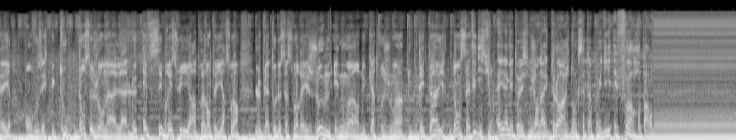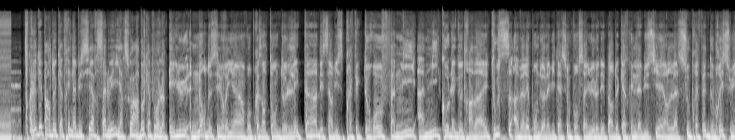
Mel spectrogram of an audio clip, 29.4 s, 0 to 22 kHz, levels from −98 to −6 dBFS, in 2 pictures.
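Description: From 13.1 s to 14.94 s the audio collapses into a steady, flat buzz pitched at 50 Hz, with no movement until normal sound resumes. This is a system hang loop. The computer or its audio driver stalled, but the sound hardware kept replaying the same 20 ms slice of its ring buffer, around ninety times in a row. That fits a 20 ms buffer. A loop that short repeats fast enough to fuse into a tone at the loop rate rather than a stutter.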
